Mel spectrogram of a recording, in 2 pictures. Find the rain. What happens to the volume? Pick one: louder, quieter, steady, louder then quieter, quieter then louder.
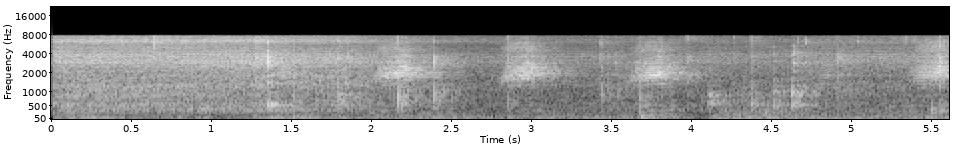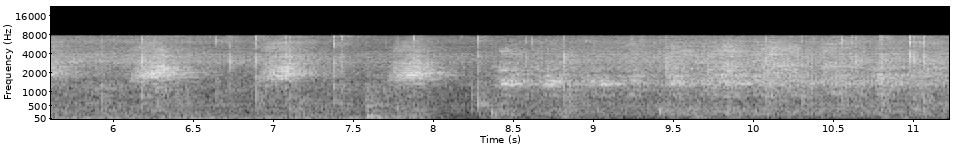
quieter.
